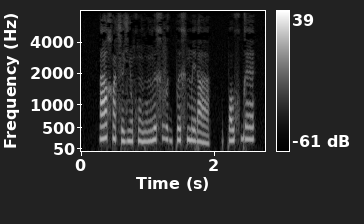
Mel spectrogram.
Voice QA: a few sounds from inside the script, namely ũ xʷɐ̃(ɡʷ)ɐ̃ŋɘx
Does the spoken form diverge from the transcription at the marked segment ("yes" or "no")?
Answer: no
